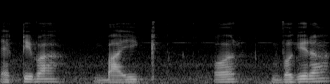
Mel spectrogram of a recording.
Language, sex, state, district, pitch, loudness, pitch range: Hindi, male, Uttar Pradesh, Hamirpur, 115 Hz, -30 LUFS, 105-125 Hz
